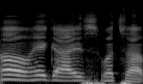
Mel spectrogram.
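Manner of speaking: slow, high, mock listless, totally down-sounding tone. Speaker retells running into someone around a corner: imitating Tiffany Shepis sounding down. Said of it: "And like totally down".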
